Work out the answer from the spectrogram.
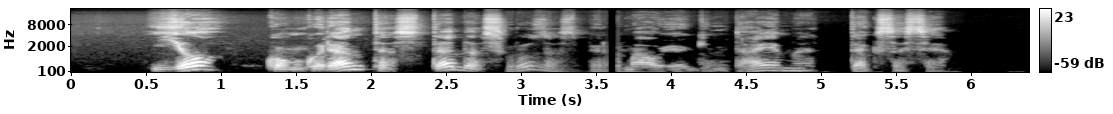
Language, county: Lithuanian, Šiauliai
